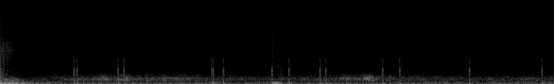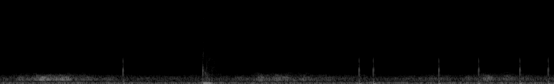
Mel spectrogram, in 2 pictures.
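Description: Soft clicks tick now and then as menu options are selected.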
